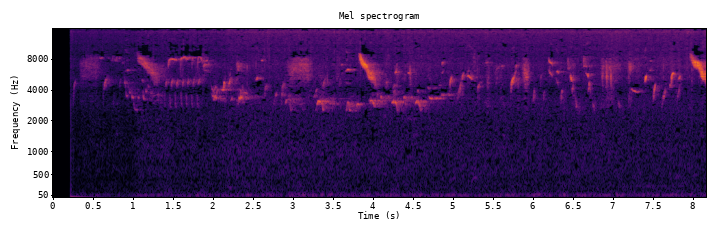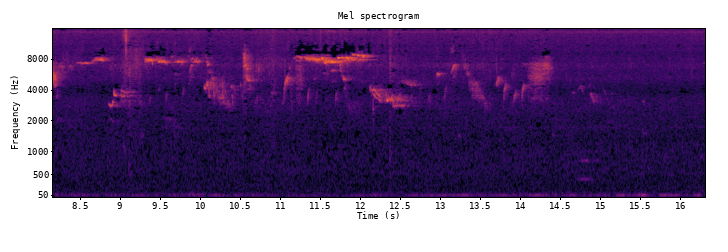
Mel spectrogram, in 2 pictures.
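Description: Small birds singing, a busy run of short chirps and quick whistled notes, over a steady low rumble.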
